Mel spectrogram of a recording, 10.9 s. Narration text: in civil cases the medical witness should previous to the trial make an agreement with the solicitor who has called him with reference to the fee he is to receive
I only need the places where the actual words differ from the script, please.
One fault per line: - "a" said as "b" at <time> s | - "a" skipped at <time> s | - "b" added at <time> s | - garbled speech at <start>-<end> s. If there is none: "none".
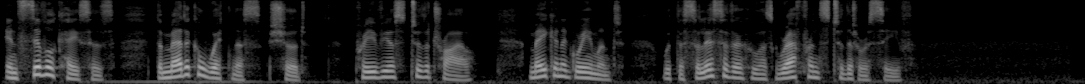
- "called him with" skipped at 7.7 s
- "fee he is" skipped at 8.5 s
